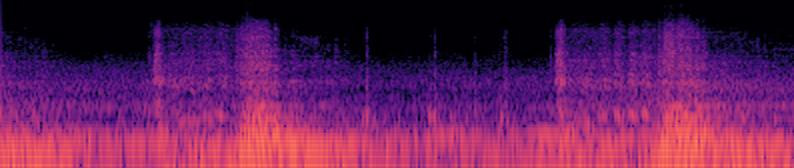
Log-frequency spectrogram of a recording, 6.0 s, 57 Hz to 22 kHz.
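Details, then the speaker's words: G35 with 1JZ engine swap, AEM Infinity ECU replaced by ECUMaster EMU Black, injector and coil power rewired; steady cranking with brief catches that die off, cam sensor disabled, fuel pump suspected not coming on, nearly starting. "I don't think the fuel pump is coming on, but obviously, as you can see, the cars are wanting to start. So, we're definitely getting there. Cam sensor still not working."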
